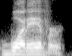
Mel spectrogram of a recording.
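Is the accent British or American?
American. It is said with an American accent.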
